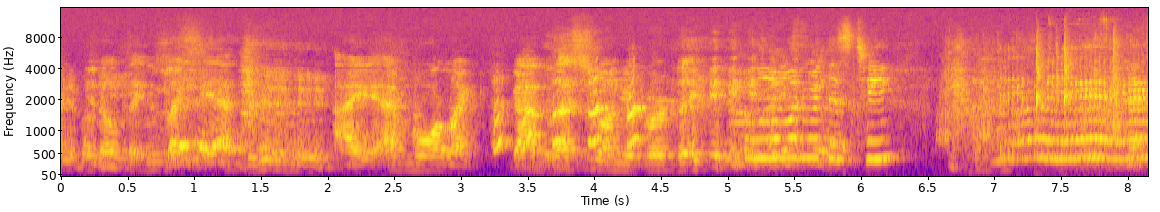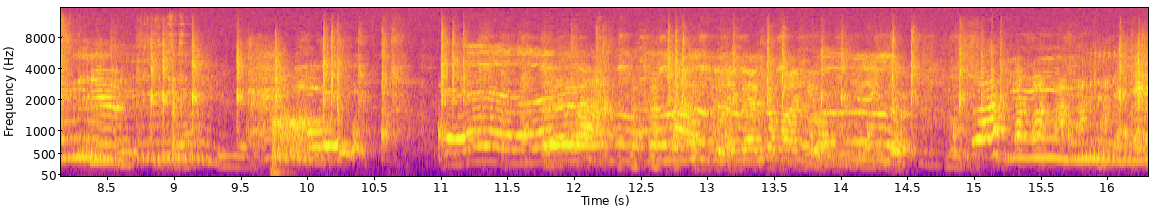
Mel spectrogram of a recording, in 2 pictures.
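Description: A young woman talks and laughs cheerfully nearby.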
